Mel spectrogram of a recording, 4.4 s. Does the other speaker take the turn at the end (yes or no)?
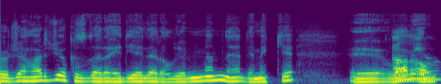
no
